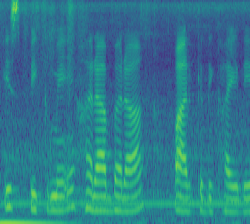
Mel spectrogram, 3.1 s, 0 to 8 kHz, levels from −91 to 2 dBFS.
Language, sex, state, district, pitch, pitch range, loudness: Hindi, female, Punjab, Pathankot, 190 Hz, 185-230 Hz, -22 LUFS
